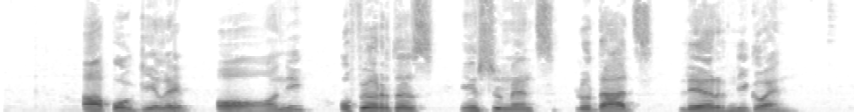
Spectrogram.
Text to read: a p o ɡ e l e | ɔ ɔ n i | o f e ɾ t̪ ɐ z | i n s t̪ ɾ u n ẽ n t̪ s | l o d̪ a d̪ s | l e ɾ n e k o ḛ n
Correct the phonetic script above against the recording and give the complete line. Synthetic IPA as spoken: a p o ɡ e l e | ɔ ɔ n i | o f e ɾ t̪ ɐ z | i n s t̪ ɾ u m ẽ n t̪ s | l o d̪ a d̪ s | l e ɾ n i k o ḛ n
